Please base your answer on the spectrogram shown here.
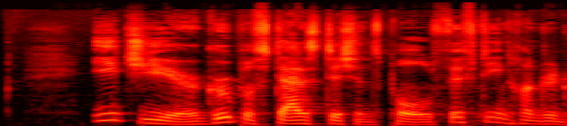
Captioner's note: voiceover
